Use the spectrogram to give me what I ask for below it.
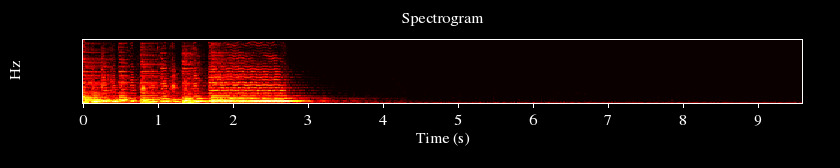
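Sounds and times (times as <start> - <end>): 
cello sonata: 0.0 - 4.3.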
